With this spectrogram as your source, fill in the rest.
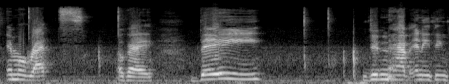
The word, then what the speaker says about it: Emirates: uae united arab emirates i always say i always want to say emirates like there's an n on it's not it's emirates okay they didn't have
